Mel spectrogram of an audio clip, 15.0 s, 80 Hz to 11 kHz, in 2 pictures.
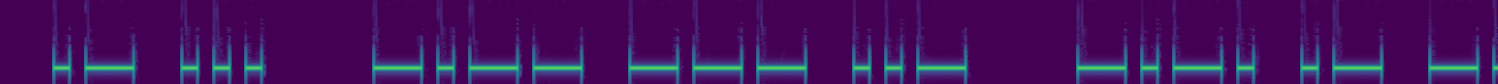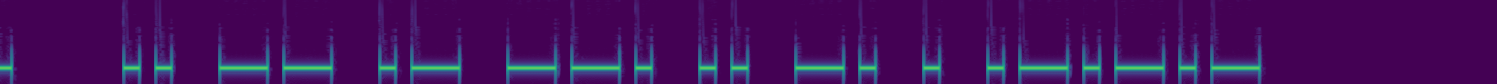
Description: Morse code, heard as a keyed tone, about 15 wpm, 700 Hz. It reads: AS YOU CAN IMAGINE.
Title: Sentences from Top 1400 Words 15wpm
